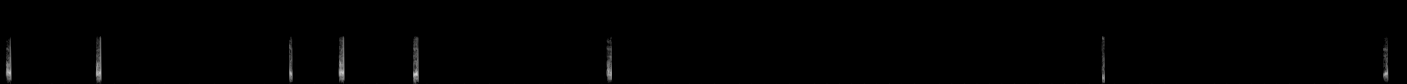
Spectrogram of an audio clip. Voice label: Space to Ground; Expedition 39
